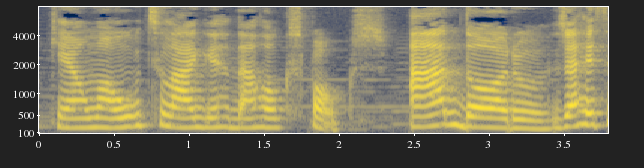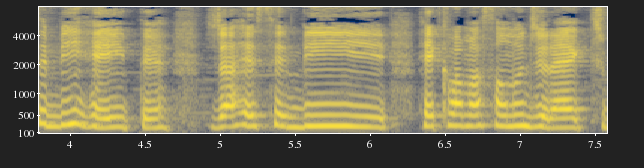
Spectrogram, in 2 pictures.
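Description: A woman with a heavy Carioca accent chats casually and eagerly on a podcast. Her voice sits a bit high. Soft music plays faintly behind her. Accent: Carioca Brazilian Portuguese. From Rio de Janeiro, Brazil. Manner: chatty and enthusiastic. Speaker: podcast co-host.

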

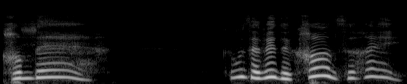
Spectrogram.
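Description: A woman voicing a little girl in a storybook tale, in a high, childlike tone. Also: slow, mellow, no room sound, clean studio sound. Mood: wondering.

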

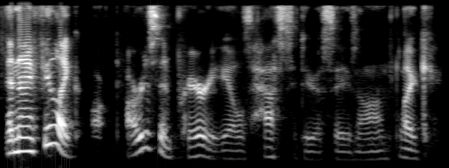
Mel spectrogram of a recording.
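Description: A man's voice: medium pitch, big pitch swings, normal speed, highs cut off. A man co-hosting a podcast in casual chat, talking loosely with many fillers and frequent laughs. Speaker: podcast co-host.

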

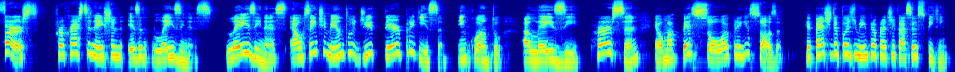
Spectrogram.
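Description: Woman teaching English, bright and dry. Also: high-pitched, expressive, no echo. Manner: switches between slow careful English and fast Portuguese. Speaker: English teacher and podcast host. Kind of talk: bilingual language lesson.

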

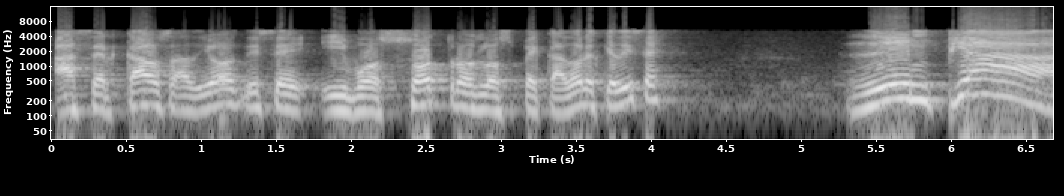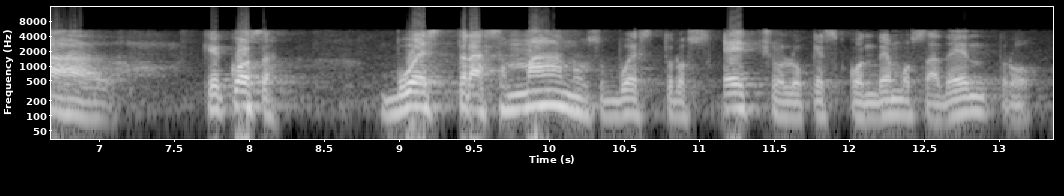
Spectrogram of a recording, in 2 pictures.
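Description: A man preaching a sermon as pastor in church, swinging from hushed asides to loud exclamations and acting out both sides of the dialogues he tells. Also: mid-range voice, lively intonation, slow pace.

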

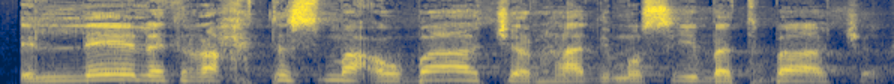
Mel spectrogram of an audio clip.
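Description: A man's voice: fairly high pitch, quick pace, a bit bright. A man delivering an emotional mourning sermon as a preacher, slipping into chanted lament.

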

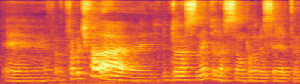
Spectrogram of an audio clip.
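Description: A man's voice: on the high side, lively intonation, fast talker, heavy reverb, slight background noise. A Brazilian man chatting as a podcast guest, rambling and restarting sentences as he searches for words. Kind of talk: casual podcast conversation.

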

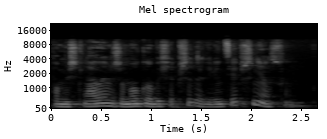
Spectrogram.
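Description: A man voicing a gentle, simple-minded teddy bear in a storybook reading, speaking plainly and hesitantly. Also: lowish voice, lively intonation, brisk.

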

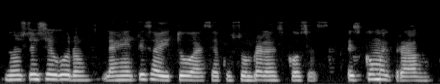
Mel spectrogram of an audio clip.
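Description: A woman's voice: medium pitch, brisk, clear, resonant tone, no room sound, dull audio, natural voice. A woman voicing a weary, evasive old husband. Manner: tired, flat, dodging answers. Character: weary evasive husband of fifty-six, man. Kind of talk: audiobook dialogue reading.

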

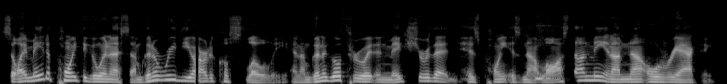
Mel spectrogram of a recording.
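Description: A man co-hosting a casual chat show, talking in animated rants and often breaking off mid-sentence. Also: medium pitch, fast talker, few pauses, no echo, clean studio sound. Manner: animated, ranting, self-interrupting. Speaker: podcast co-host.

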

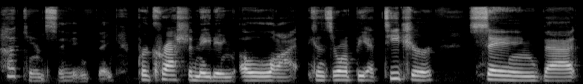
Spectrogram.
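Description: A young woman, sick and weak-voiced, talking casually and haltingly as she hosts a solo student podcast from home. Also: mid-range voice, steady tone. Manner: halting, self-correcting, apologetic.

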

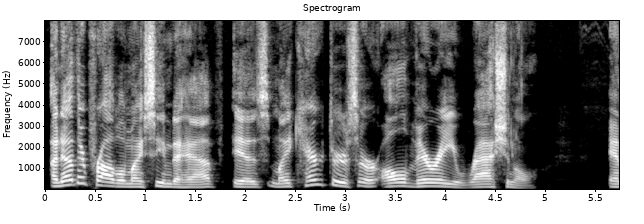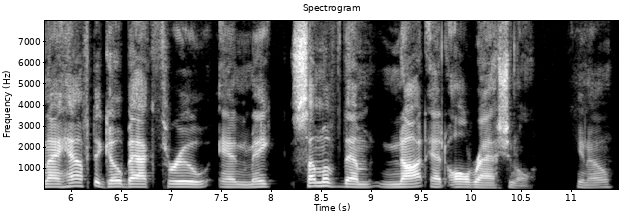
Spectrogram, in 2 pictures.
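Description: A man's voice: medium pitch, measured pace, no echo. Chatty man, dry close sound. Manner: chuckles often, mocks his own verbal habits. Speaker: guest author. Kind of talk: casual podcast chat.

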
